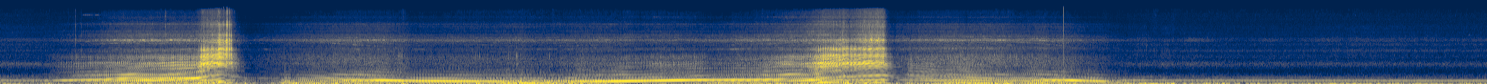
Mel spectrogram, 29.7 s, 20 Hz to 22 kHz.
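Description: Dodge Challenger SRT Hellcat's supercharged 6.2-litre HEMI V8 revving hard under acceleration. Its note climbs to a loud peak about four seconds in and again about seventeen seconds in, drops away sharply after each, then runs steady at lower revs near the end.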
